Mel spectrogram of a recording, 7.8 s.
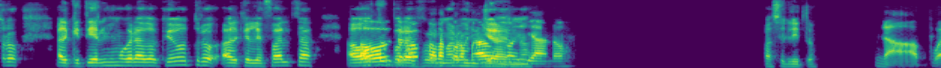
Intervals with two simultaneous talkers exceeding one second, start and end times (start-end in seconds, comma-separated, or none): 3.0-4.5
